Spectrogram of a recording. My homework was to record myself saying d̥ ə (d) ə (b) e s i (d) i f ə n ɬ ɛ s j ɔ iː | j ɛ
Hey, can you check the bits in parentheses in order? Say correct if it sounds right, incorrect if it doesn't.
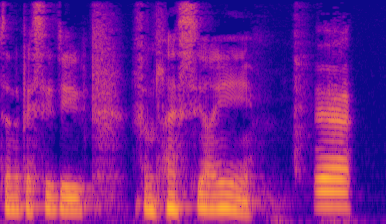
incorrect, correct, correct

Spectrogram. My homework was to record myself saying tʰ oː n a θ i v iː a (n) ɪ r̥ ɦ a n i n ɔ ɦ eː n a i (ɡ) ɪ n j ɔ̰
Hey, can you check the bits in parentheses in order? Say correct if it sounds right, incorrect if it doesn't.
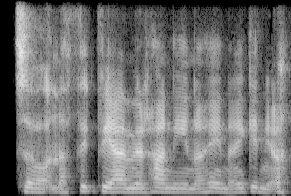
incorrect, correct

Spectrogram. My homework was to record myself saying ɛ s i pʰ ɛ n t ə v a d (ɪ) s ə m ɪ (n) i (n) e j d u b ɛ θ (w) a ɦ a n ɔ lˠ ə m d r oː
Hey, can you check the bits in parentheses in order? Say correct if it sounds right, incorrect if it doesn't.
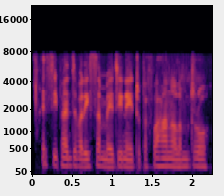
incorrect, incorrect, correct, correct

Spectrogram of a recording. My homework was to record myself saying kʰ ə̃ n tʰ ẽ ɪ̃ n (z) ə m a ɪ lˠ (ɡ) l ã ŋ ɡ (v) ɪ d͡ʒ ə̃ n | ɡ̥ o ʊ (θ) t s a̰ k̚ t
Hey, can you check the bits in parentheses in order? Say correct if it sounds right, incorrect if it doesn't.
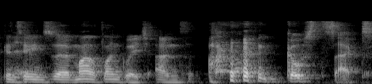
correct, incorrect, incorrect, incorrect

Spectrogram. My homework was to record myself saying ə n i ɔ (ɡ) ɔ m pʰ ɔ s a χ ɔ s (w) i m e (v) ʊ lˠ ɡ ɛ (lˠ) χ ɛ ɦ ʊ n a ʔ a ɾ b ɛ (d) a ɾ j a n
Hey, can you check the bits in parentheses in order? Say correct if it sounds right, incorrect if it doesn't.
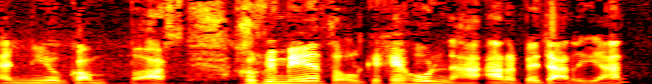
correct, correct, incorrect, incorrect, correct

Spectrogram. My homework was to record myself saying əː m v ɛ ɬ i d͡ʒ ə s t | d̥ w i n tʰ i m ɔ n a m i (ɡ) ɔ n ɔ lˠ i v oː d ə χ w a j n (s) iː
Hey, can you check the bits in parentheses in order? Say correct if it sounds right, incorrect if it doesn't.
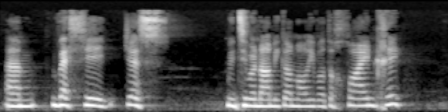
correct, incorrect

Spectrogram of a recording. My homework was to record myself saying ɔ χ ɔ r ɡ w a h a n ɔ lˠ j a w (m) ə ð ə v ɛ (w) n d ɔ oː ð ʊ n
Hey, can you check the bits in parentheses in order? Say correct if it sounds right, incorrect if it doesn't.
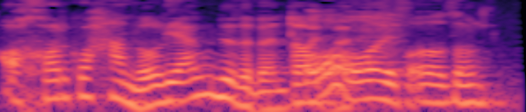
incorrect, incorrect

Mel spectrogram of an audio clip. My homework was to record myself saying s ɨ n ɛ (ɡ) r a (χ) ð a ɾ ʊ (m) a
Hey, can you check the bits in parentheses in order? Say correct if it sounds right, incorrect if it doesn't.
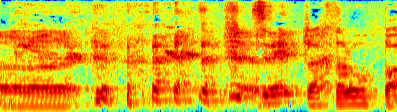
incorrect, correct, incorrect

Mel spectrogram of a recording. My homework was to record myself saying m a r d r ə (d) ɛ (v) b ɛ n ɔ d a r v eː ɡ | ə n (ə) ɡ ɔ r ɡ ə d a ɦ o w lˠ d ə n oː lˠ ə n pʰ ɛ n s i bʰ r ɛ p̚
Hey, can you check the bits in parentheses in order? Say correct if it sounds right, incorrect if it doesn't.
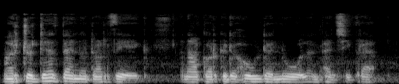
correct, incorrect, incorrect

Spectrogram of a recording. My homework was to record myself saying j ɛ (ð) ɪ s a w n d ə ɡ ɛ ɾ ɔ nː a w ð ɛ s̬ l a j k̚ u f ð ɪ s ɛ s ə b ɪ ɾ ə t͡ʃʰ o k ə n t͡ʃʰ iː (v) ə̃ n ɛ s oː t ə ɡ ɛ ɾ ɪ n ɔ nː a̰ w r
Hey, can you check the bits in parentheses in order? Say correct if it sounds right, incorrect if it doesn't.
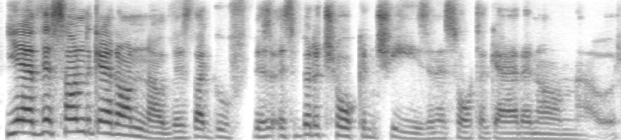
correct, incorrect

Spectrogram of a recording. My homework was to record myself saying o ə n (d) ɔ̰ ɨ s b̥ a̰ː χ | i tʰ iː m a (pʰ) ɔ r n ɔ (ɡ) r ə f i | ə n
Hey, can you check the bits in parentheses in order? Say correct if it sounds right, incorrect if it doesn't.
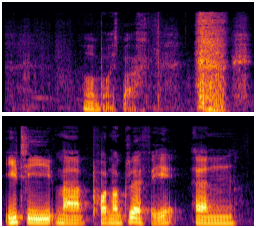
incorrect, correct, correct

